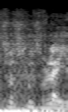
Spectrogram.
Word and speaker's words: Sossusvlei: J'espère qu'elle vaut le coup cette Sossusvlei là.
